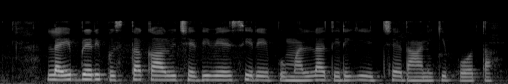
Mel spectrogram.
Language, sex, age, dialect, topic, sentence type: Telugu, female, 18-24, Southern, banking, statement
